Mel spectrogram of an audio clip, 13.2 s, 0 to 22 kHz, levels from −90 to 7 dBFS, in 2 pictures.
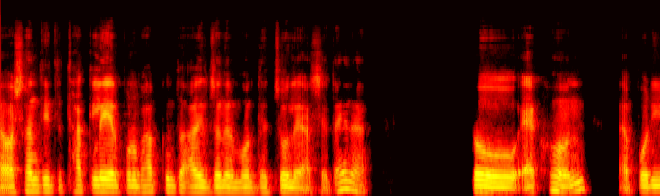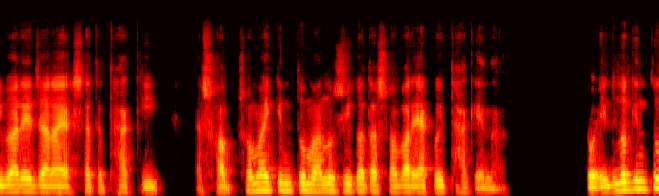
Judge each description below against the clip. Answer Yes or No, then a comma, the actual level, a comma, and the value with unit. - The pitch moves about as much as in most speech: No, narrow, 2.2 semitones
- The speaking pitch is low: Yes, low, 115 Hz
